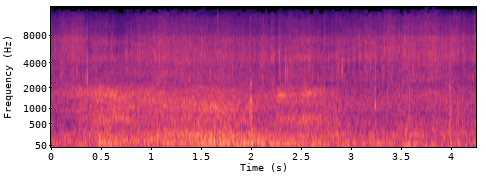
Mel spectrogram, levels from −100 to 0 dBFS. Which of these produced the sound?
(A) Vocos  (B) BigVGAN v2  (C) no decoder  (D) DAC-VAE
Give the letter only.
C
